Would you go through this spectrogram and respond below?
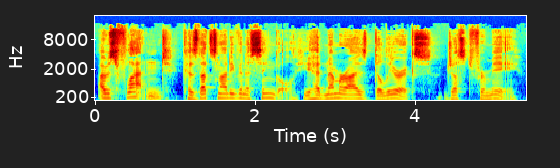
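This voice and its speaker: A man's voice: mid-range voice, fairly bright tone. A man hosting a reading of amateur fan fiction, pronouncing every typo and abbreviation exactly as written. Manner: deliberately reads typos and abbreviations literally.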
